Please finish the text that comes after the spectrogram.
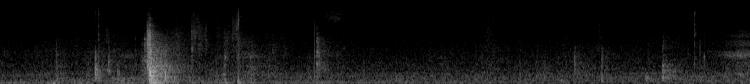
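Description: A door opening and shutting into a veterinary anesthesia induction room, one sharp loud knock or latch clunk standing out amid a few fainter taps and shuffles in a quiet room.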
